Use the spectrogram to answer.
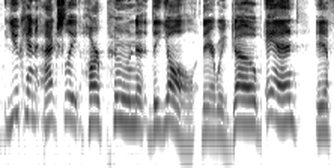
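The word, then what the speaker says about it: Gjall: when I called them gal apparently it's pronounced y'all you can hear the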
